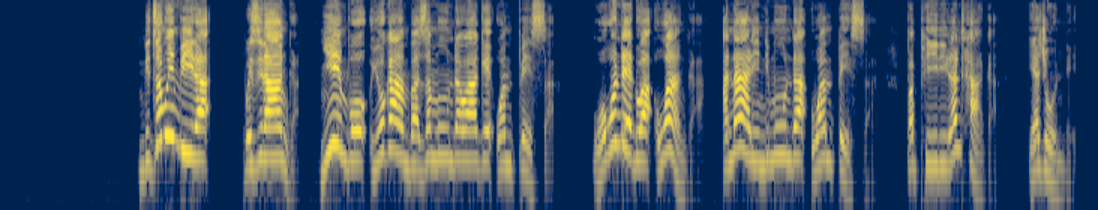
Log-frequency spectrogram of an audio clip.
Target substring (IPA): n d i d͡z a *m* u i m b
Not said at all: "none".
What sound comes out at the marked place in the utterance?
m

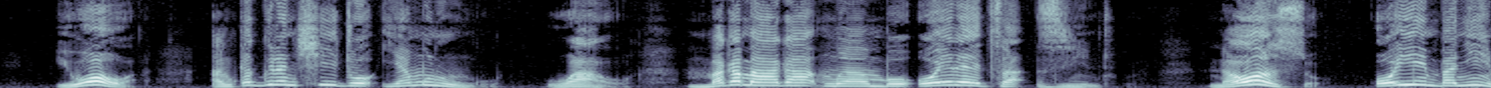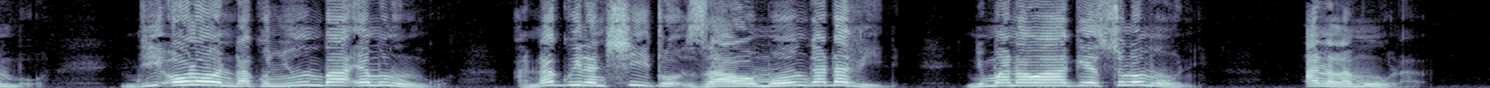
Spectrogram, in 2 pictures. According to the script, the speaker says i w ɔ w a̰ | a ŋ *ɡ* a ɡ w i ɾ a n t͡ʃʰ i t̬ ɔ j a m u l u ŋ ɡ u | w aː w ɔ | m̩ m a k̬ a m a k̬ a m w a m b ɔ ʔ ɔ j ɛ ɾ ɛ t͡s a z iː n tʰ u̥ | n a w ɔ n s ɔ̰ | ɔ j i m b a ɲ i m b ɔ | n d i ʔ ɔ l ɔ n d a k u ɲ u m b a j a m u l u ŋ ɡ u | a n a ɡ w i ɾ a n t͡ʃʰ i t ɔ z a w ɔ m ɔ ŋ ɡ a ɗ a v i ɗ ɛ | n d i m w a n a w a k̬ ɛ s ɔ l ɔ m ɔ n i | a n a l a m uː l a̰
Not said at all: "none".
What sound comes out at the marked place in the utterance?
k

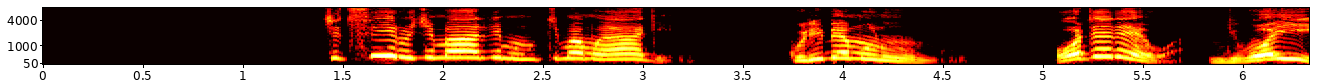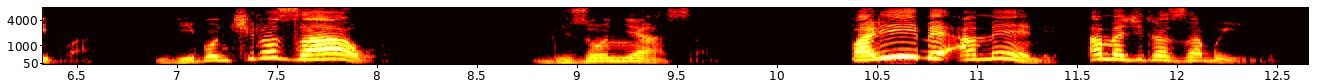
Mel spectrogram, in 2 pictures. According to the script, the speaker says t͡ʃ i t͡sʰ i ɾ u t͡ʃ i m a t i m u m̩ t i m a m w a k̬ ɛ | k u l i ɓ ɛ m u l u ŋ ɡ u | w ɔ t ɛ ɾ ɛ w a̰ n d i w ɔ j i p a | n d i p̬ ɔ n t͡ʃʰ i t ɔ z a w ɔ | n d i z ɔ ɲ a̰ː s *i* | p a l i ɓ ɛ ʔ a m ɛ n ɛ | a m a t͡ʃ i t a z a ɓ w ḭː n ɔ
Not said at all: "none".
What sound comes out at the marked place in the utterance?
a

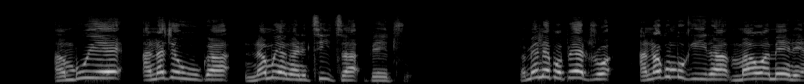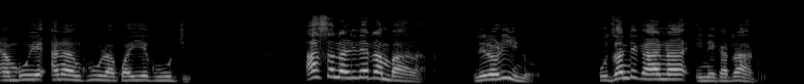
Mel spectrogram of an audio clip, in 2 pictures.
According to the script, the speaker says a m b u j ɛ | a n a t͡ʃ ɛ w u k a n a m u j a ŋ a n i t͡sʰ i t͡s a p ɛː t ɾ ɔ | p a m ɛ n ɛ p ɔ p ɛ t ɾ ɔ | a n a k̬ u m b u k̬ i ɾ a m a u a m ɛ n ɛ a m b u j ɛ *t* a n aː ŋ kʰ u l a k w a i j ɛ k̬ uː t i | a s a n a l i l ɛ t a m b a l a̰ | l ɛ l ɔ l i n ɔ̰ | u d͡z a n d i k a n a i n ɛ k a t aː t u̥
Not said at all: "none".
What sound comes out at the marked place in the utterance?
ʔ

